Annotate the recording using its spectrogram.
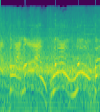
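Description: Excited cricket TV commentary, a voice rising and falling sharply in pitch, over the noise of a stadium crowd just after a wicket falls.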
